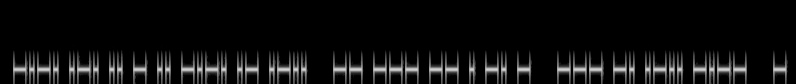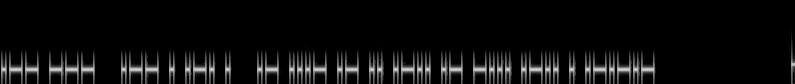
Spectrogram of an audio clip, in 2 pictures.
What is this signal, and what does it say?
Morse code, heard as a keyed tone, about 30 wpm, 700 Hz. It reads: CRITICAL MOMENT ONLY TWO WERE AVAILABLE.
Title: Sentences from Top 1100 Words 30wpm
